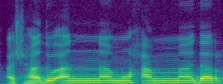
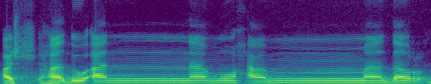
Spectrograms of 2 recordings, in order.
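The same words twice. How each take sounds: First: The double n is short and flat, without nasal hold. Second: The double n is held long with a nasal hum. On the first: The speaker calls it wrong. "Jangan ... Lurus aja gitu" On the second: The speaker calls it right. "Kalau bisa kita maksimalkan"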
